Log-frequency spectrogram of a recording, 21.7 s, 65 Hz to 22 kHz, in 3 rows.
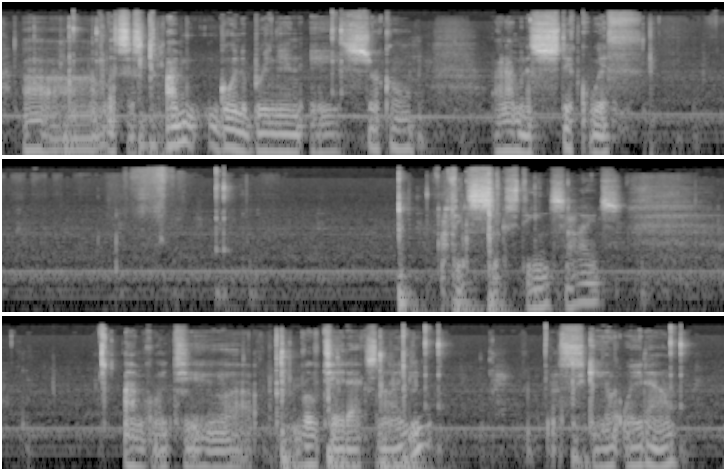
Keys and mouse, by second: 1.5 shift+a, 9.4-11.3 drag, 17.2 r, 20.2 s.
